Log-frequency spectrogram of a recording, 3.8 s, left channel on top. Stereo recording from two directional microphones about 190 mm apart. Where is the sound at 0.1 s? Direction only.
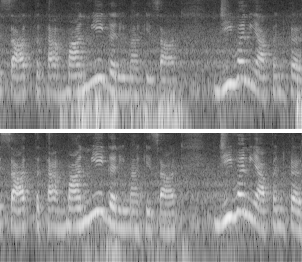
60° right (ahead or behind).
